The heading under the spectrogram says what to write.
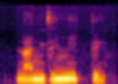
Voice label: sorry, Lingala

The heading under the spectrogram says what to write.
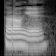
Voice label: i love you, korean

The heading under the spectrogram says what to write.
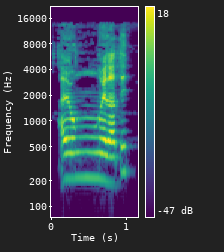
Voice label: how are you, greenlandic

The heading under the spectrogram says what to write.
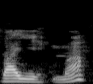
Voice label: leave me alone, wolof

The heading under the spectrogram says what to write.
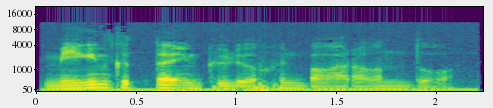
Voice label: dance, sakha

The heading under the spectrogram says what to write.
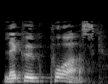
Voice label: easter, Sylt Frisian

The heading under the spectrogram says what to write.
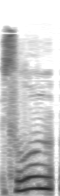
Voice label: "elephant", Russian; слон; Rosetta Stone Russian

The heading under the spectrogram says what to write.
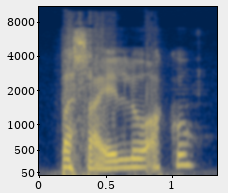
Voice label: forgive me, cebuano

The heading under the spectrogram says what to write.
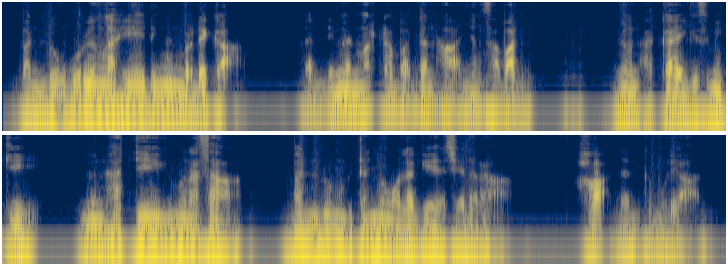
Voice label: Acehnese

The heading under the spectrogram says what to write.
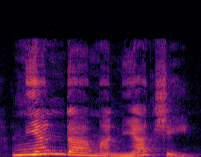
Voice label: excuse me, kichwa

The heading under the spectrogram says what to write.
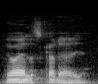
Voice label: i love you, swedish

